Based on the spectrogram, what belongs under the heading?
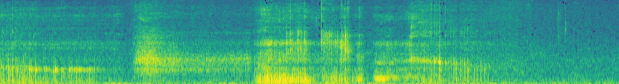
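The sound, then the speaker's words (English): Loud snoring up close: a series of rough, rattling inhales and snorts, each a few seconds apart, with breathy exhales between them and no talking. “Soon he was fast asleep and snoring loudly.”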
